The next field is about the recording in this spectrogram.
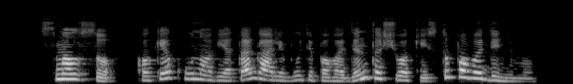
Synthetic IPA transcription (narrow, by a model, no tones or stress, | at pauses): smɐlˠsʊ | koːkʲɛkuːnoːʋʲiɛt̪ɐɡɑːlʲɪbuːt̪ʲɪpɐʋɐd̪ʲɪnt̪ɐʃʲuɔkʲɛɪst̪uːpɐʋɐd̪ʲɪnʲɪmu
